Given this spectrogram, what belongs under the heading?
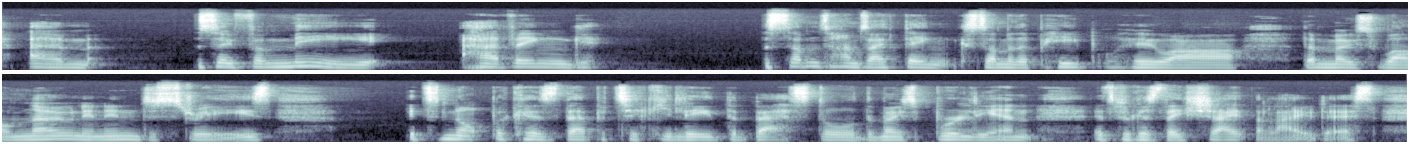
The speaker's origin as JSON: {"language": "English", "country": "United Kingdom", "said": "I'm the only British person I know who doesn't like tea"}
